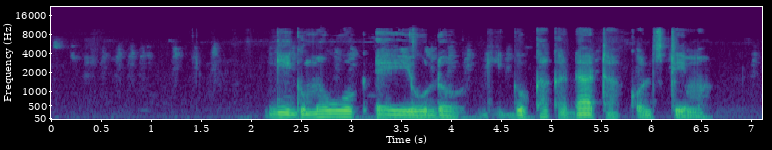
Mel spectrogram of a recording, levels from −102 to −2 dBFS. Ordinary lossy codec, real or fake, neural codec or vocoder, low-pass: Opus, 32 kbps; real; none; 9.9 kHz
